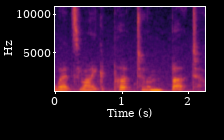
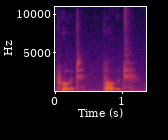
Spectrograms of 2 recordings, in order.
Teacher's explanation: There is also no foot strut split, so this means that words like put and but I pronounce the same.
